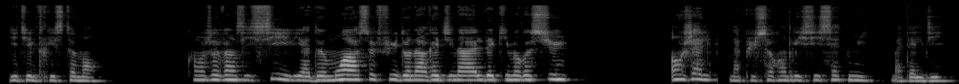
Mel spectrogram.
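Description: A woman's voice: medium pitch, close to an everyday voice. A woman voicing a tender young nobleman, speaking in earnest, courtly lament.

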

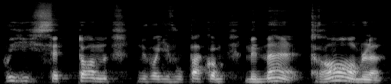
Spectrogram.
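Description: A man voicing a terrified young woman in an audiobook, pleading in a frantic, high voice. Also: measured pace, fairly bright tone. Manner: breathless, high-pitched frightened pleading. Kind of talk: audiobook character voice.

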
